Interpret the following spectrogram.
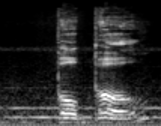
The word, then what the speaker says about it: Bourbeau: The emphasis falls on the last syllable. Bourbeau.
